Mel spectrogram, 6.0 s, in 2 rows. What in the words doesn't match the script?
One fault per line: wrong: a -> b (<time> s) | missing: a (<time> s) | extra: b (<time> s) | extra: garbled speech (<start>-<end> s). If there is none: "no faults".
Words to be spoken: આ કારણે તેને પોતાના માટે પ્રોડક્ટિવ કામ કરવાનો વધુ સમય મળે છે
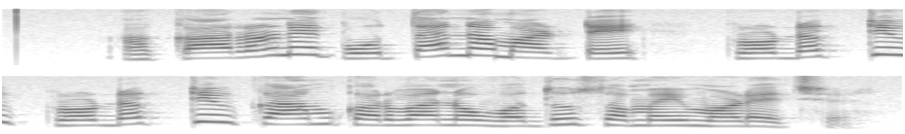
missing: તેને (1.0 s)
extra: પ્રોડક્ટિવ (3.2 s)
